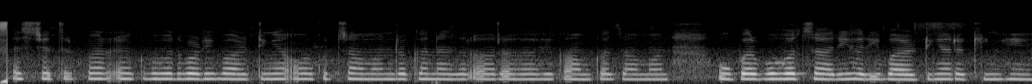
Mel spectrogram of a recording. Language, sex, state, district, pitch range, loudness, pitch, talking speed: Hindi, female, Maharashtra, Solapur, 235-250 Hz, -23 LUFS, 245 Hz, 145 wpm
